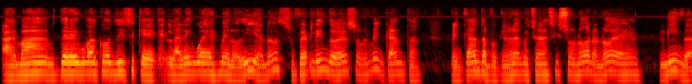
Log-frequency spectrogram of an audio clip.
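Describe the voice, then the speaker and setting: A man speaks at a moderate pace in a normal speaking voice, his fairly high pitch moving with ordinary variation. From Venezuela. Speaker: university professor. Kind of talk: lecture. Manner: conversational, with frequent tag questions.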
